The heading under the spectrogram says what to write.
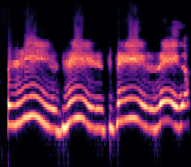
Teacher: আমার জিহ্বাটা একদম মানে ভাজ হয়ে মাঝখানে চলে গিয়েছে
